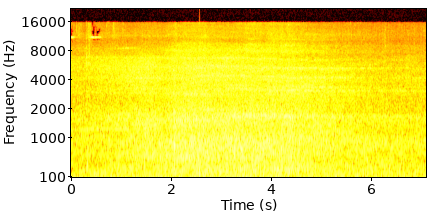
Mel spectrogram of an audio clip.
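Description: A tram rumbles past.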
